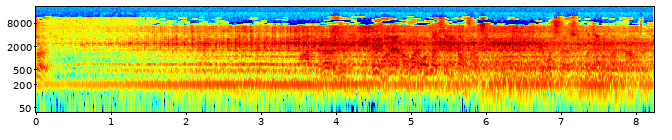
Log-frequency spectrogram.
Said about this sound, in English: Hey, there's a helicopter coming into the mesa.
